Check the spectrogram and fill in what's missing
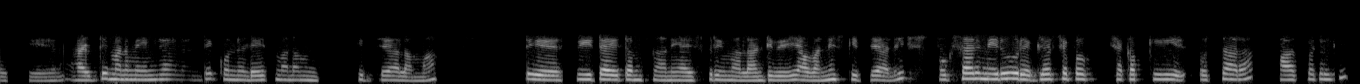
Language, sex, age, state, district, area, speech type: Telugu, female, 18-30, Telangana, Hyderabad, urban, conversation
